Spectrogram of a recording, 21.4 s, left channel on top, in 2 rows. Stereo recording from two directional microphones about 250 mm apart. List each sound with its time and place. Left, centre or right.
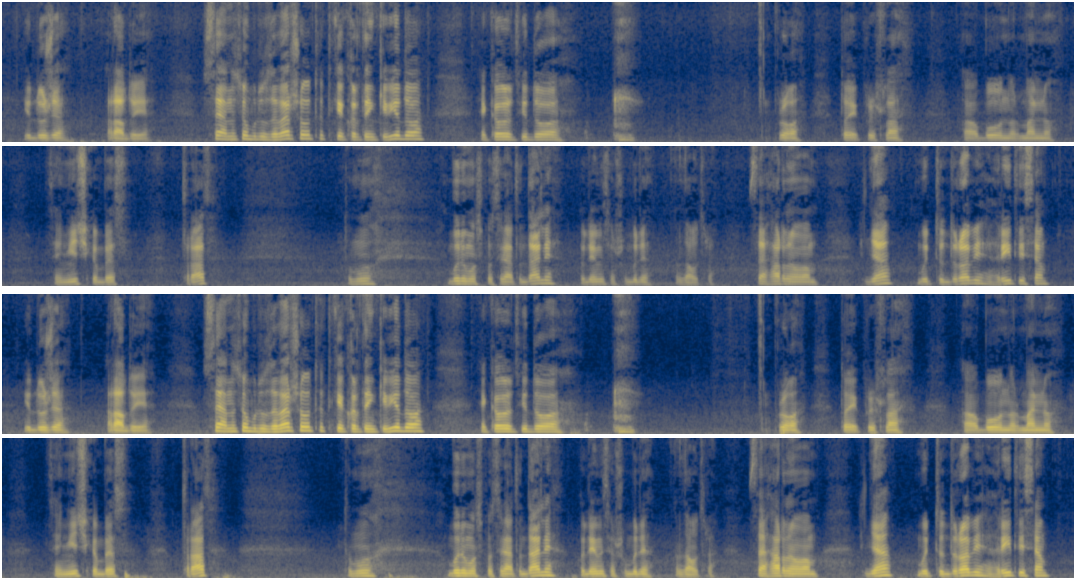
0.3 s speech: centre
7.5 s a sound: centre
9.6 s speech: centre
14.1 s speech: centre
